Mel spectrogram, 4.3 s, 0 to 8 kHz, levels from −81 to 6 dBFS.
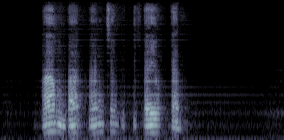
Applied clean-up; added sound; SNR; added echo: neural separator model SepFormer DNS4.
